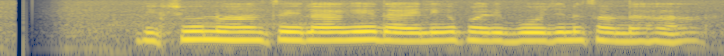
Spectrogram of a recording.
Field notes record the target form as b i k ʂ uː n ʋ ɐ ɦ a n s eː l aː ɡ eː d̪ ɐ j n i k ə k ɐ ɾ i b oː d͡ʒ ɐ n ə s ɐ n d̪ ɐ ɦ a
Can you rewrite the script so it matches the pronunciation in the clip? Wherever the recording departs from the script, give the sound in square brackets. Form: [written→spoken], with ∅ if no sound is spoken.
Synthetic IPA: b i k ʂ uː n ʋ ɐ ɦ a n s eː l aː ɡ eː d̪ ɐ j n i k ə [k→p] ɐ ɾ i b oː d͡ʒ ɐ n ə s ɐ n d̪ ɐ ɦ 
